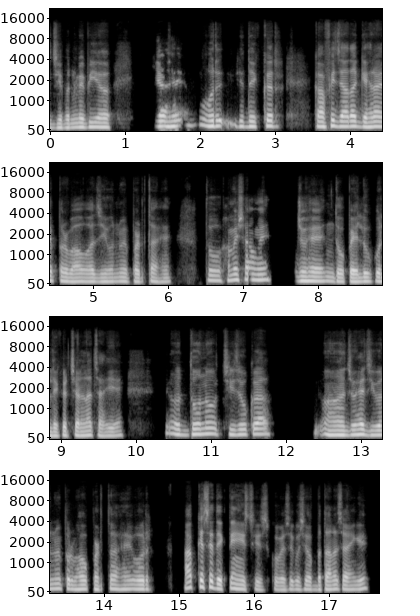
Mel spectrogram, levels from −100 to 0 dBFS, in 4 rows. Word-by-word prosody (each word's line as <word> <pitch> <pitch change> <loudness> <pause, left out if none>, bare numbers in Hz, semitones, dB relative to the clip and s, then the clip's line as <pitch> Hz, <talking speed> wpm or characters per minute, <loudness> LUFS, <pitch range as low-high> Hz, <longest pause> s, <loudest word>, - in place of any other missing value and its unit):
जीवन 125 +1 -2
में 135 - +4
भी 145 +2 0
अ, 140 -1 +4 0.4
किया 170 0 0
है 175 +2 +1 0.4
और 175 0 +5 0.3
ये 165 - 0
देखकर 160 +2 +1 0.5
काफ़ी 160 +3 +3
ज़्यादा 165 0 +5
गहरा 155 0 +3
अ, - - +3
प्रभाव 130 -3 +1
अ, - - +2
जीवन 125 +1 -2
में 130 -1 -2
पड़ता 125 +2 -2
है। 120 +1 -6 0.5
तो 160 -2 -1
हमेशा 180 +3 0
हमें 180 0 +1 0.4
जो 145 0 +4
है 140 -1 +2
दो 130 -1 +2
पहलू 125 +2 +2
को 135 +1 0
लेकर 125 +1 0
चलना 130 +2 0
चाहिए। 125 0 -3
अ, - - -8 0.6
दोनों 170 +1 +1
चीज़ों 160 -1 -2
का 175 - +4 0.6
अ, 145 -2 0
जो 150 +3 0
है 165 0 +6
जीवन 145 +1 0
में 155 0 -2
प्रभाव 140 -1 +1
पड़ता 135 +3 -1
है 140 +1 -1
और 140 -1 +1 0.5
आप 190 +1 +1
कैसे 205 -1 +4
देखते 155 +1 +1
हैं 145 -3 +2
इस 125 - -6
चीज़ 120 -4 -6
को, 125 - -6
वैसे 120 +3 -3
कुछ 135 +1 -4
आप 130 -2 -1
बताना 130 +2 0
चाहेंगे? 135 +3 -2
140 Hz, 185 wpm, -22 LUFS, 130-160 Hz, 0.6 s, है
